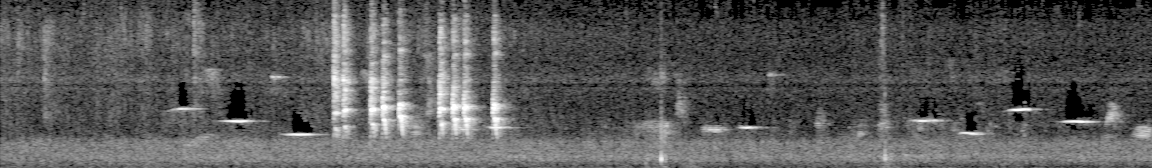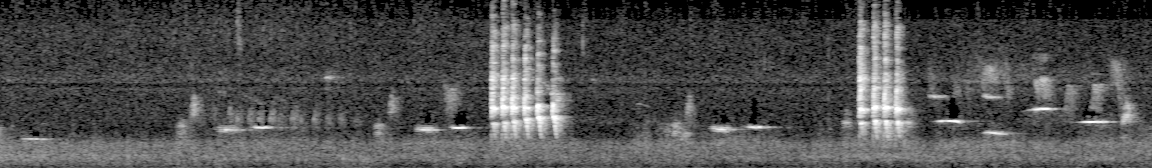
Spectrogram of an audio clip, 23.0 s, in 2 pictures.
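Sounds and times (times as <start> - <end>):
background hiss: 0.0 - 23.0
birds whistling: 1.7 - 5.2, 9.1 - 12.0, 20.1 - 23.0.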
